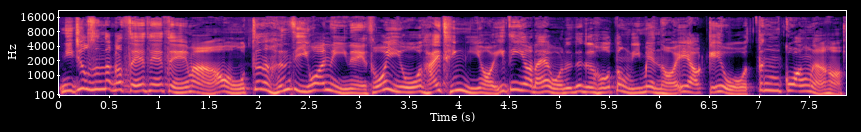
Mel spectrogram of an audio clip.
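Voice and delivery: high, thick-tongued lisping voice, heavily nasal. Retelling how an older guy greeted a senior colleague, imitating a lisp, heavy nasal. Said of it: "大舌头啊，然后又有一点鼻音很重".

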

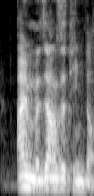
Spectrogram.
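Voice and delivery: ordinary delivery

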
